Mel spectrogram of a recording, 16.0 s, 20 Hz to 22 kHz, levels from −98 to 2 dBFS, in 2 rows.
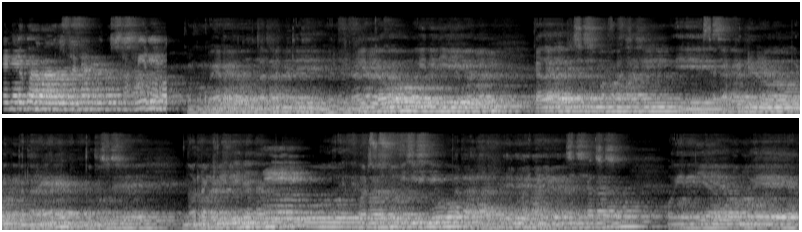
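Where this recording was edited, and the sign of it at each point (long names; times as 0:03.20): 0:01.64: cut off before it has died away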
